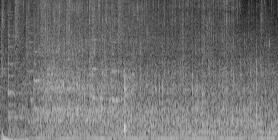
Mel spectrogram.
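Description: Chicken and mushrooms with cream added sizzle steadily in a pan for a creamy chicken-mushroom dish, a continuous frying hiss with occasional stirring scrapes and a steady low hum, no talk.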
